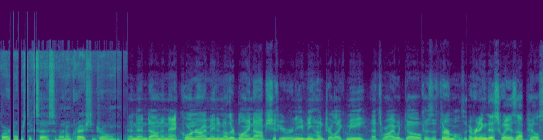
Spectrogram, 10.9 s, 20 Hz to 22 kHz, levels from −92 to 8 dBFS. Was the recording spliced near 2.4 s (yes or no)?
yes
